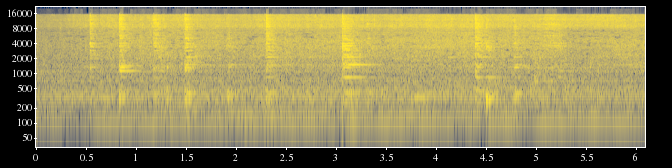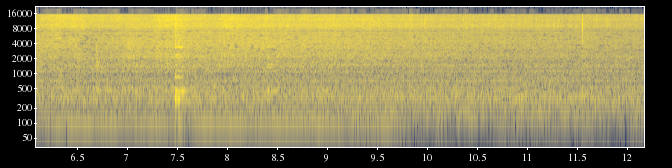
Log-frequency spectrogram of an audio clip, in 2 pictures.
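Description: Salted onions fry in a pan for a desi-style jackfruit curry. A steady low sizzle runs throughout, broken by a series of sharp spoon scrapes and taps against the pan, all without speech.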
